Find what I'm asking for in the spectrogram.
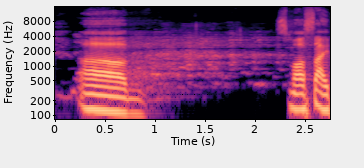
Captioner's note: students laughs; laughs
